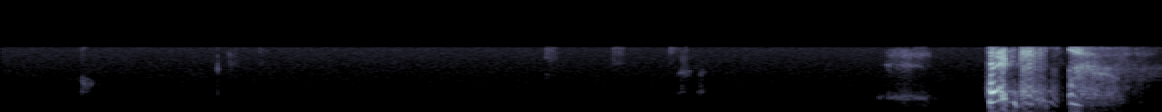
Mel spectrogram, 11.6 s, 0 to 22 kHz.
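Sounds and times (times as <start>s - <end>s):
person with allergies sneezing during a phone call: 9.9s - 11.3s.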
